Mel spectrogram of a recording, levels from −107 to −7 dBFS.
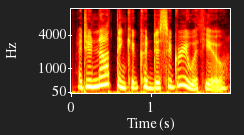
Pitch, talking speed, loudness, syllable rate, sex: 250 Hz, 270 wpm, -15 LUFS, 6.1 syllables/s, female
